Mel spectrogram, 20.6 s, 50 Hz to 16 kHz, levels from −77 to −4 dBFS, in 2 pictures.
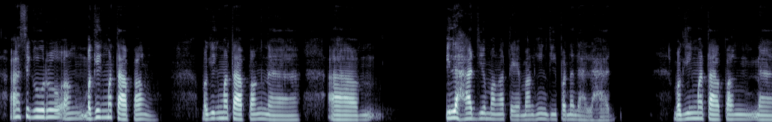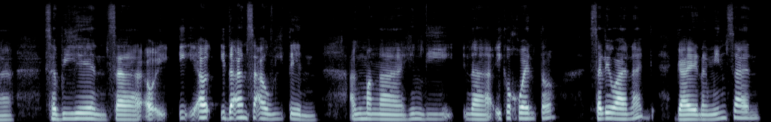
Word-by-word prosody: Ah, - - +2
siguro 210 -1 +2
ang 165 +1 -4
maging 195 +5 +1
matapang, 140 -8 +3 0.6
maging 165 +4 -2
matapang 150 -2 +3
na, 125 -2 -4 0.3
um, 130 0 0 0.9
ilahad 165 -4 +5
'yong 160 +1 -5
mga 145 -1 -2
temang, 130 0 -6
hindi 145 -1 -7
pa 135 - -2
nalalahad. 115 -5 -8 0.8
Maging 155 +4 0
matapang 140 -4 +2 0.3
na, 130 -1 -4 0.4
sabihin 155 -1 0
sa, 135 -1 +2
o - - +2
i - - -6 0.2
i 90 - -5
o 190 +1 +6 0.2
idaan 180 +2 +4
sa 165 -2 0
awitin, 145 -5 -4 0.4
ang 145 - -2
mga 145 -2 0
hindi 145 -1 -9
naikukuwento, 165 +5 0 0.4
sa - - -1
liwanag, 160 +5 +2 0.3
gaya 140 0 +6
ng 140 - -1
minsan, 90 - -3
145 Hz, 110 wpm, -21 LUFS, 135-165 Hz, 0.9 s, o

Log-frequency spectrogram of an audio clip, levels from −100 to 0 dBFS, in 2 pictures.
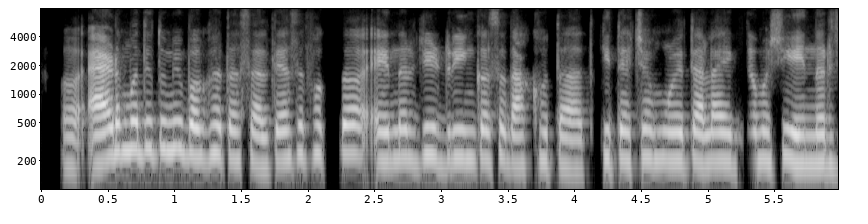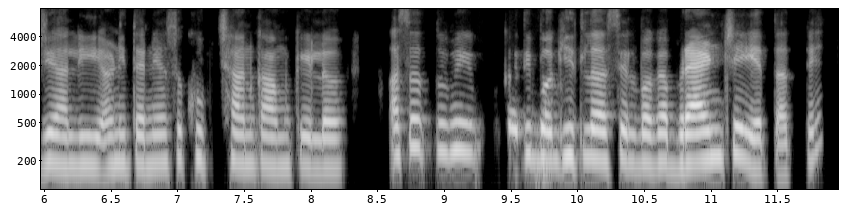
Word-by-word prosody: अ, 180 -1 -5
ॲडमध्ये 245 +7 +5
तुम्ही 260 0 0
बघत 230 -1 +1
असाल 195 -3 -2
ते - - 0
असं 210 +3 -2
फक्त 230 0 -6 0.2
एनर्जी 205 +2 -1
ड्रिंक 210 +1 -2
असं 210 +1 -2
दाखवतात 185 -2 -2
की 215 - -3
त्याच्यामुळे 205 -1 -1
त्याला 195 0 +2
एकदम 200 +1 -4
अशी 200 +1 +1
एनर्जी 185 0 -1
आली 180 0 -1
आणि 180 +3 -1
त्याने 185 0 -1
असं 190 +2 -4
खूप 210 -4 -6
छान 190 -2 0
काम 180 -1 -1
केलं. 170 -1 0 0.4
असं 225 +5 0
तुम्ही 245 0 -1 0.3
कधी 220 +1 0
बघितलं 215 0 +3
असेल 200 0 -1
बघा 190 0 +2
ब्रँडचे 200 +5 +6
येतात 165 -4 0
ते, 200 - -4
200 Hz, 175 wpm, -22 LUFS, 185-215 Hz, 0.4 s, ब्रँडचे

